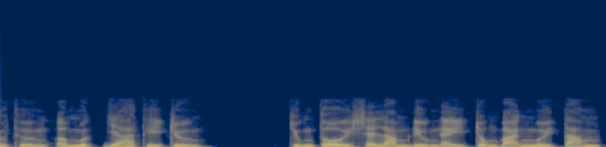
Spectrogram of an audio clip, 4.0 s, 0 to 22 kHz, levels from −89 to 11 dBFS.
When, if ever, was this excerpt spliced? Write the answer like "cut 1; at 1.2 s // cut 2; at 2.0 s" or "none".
cut 1; at 1.8 s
